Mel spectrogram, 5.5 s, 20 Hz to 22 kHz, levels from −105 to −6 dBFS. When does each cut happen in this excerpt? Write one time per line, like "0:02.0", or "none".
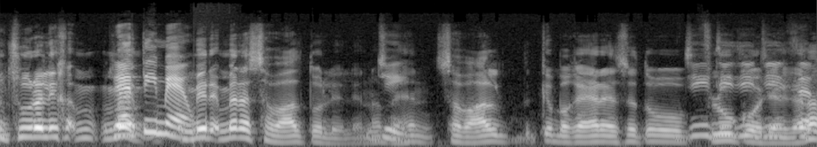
none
